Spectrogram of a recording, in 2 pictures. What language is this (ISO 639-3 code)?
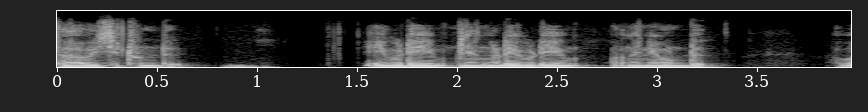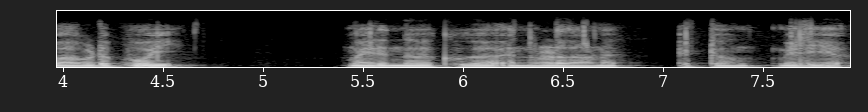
mal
